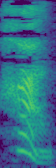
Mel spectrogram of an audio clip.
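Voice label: "han4", Mandarin Chinese; 汗; dictionary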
